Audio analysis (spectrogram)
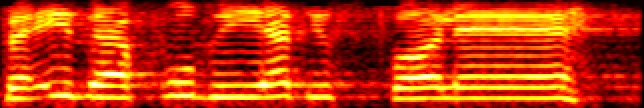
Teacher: إذا وقفت عليها سوف تقول فإذا قضيت الصلاة بهاء، أصلها كانت تاء، لكن لما وقفت عليها بهاء سميناها هاء تأنيث.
